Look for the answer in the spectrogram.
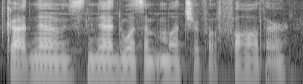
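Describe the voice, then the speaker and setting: A woman's voice: low-pitched, flat delivery, moderate pace, a little mellow. An actress playing a secret flesh-eating half-breed woman in a radio horror drama, wry, hungry, taunting and confiding. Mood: wry, confessing. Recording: music under the voice.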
